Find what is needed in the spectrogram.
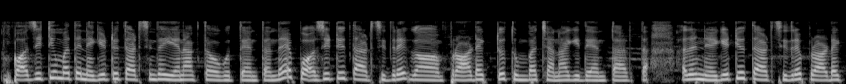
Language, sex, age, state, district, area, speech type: Kannada, female, 30-45, Karnataka, Tumkur, rural, spontaneous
